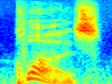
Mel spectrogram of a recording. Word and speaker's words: Quaz: Quaz, a noun, both singular and plural, referring to anything strange, incongruous, or peculiar. At its heart is the unknown, the mysterious. It rhymes with Oz.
